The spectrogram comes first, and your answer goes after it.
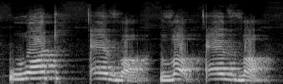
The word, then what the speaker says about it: whatever: अब whatever नहीं बोलेंगे, आर को हम साइलेंट रखेंगे, इसे प्रोनाउंस करेंगे whatever। एवर नहीं बोलेंगे, whatever, ओके।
